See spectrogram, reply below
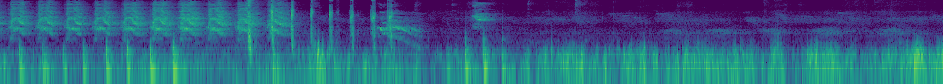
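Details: Indian parrot mimicking dripping water: a fast, steady series of sharp dry clicks for about four seconds, then softer scattered clicks and a few faint hoarse notes over background rustle.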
